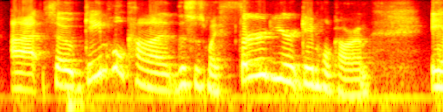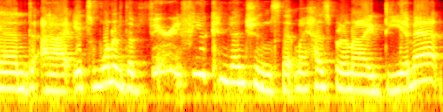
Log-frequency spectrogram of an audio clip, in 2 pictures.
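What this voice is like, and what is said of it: Voice affected by a cold. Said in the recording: “I just want to apologize ahead of time for the quality of my voice. ... I have a bit of a cold,”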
